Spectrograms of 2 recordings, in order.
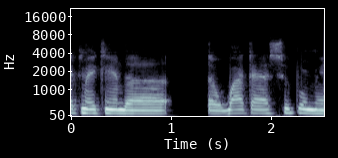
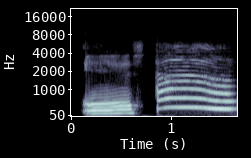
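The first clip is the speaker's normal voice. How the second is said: very high, swooping pop-diva line, stretched out in time. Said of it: "that was better".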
